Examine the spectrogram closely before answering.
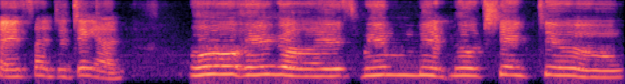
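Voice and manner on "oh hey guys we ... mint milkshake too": goofy, slow, dorky younger-brother voice, nom nom sounds. Retelling reading a burger chain's sign aloud while driving by, in a nom nom boy voice. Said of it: "I read it in that like nom nom boy voice".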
